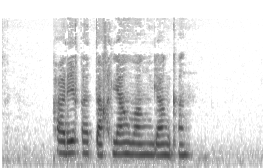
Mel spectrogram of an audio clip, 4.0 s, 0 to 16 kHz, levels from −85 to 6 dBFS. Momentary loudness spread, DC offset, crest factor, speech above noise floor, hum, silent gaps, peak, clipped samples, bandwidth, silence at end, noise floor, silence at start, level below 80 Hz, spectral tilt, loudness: 9 LU; under 0.1%; 18 dB; 37 dB; none; none; -6 dBFS; under 0.1%; 11.5 kHz; 1.1 s; -58 dBFS; 0.8 s; -62 dBFS; -5 dB/octave; -22 LUFS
